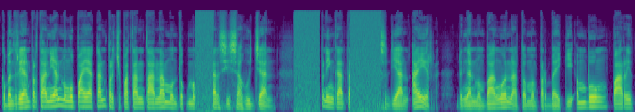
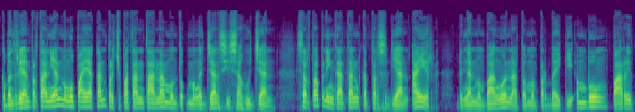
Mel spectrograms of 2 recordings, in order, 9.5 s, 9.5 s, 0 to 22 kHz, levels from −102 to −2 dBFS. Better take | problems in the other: second | audio cutting out; filled with static; at 3 s, at 4.5 s and at 5 s

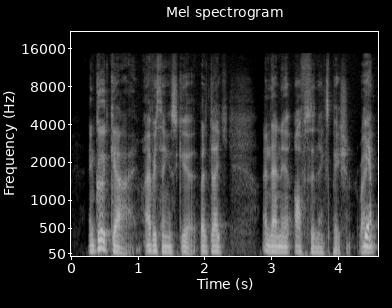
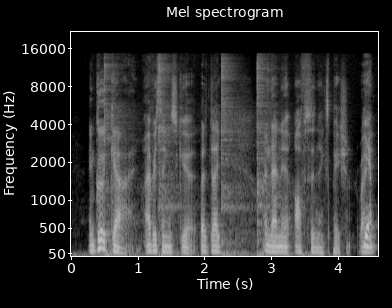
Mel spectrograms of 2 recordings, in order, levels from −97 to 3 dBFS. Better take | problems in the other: first | keyboard typing; noticeable; until 4 s; peak 8 dB below the speech

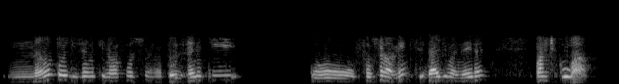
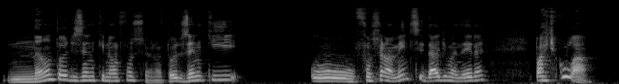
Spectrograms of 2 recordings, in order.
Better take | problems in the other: second | phone-call audio; poor line

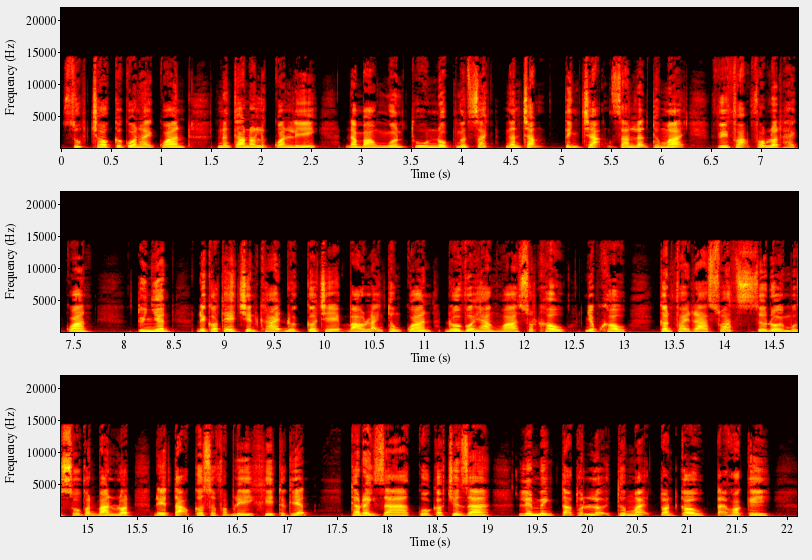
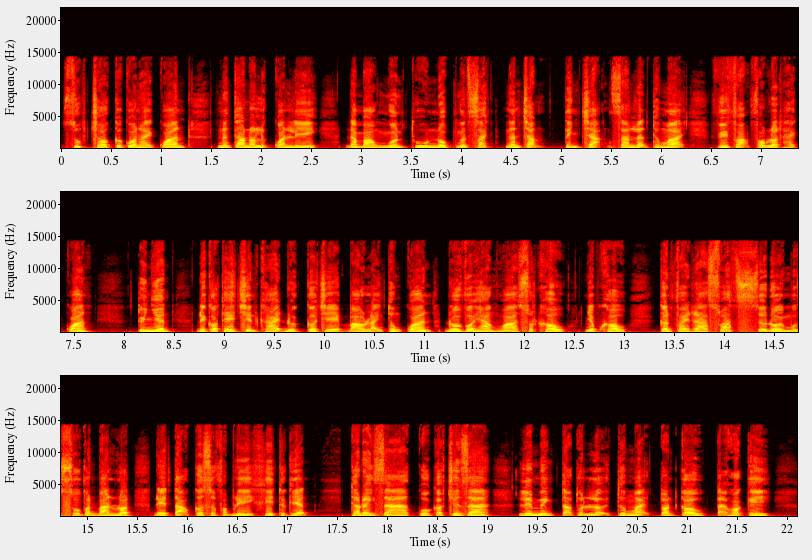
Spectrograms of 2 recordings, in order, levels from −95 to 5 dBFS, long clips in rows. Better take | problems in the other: first | distortion; slight; 10 dB below the speech

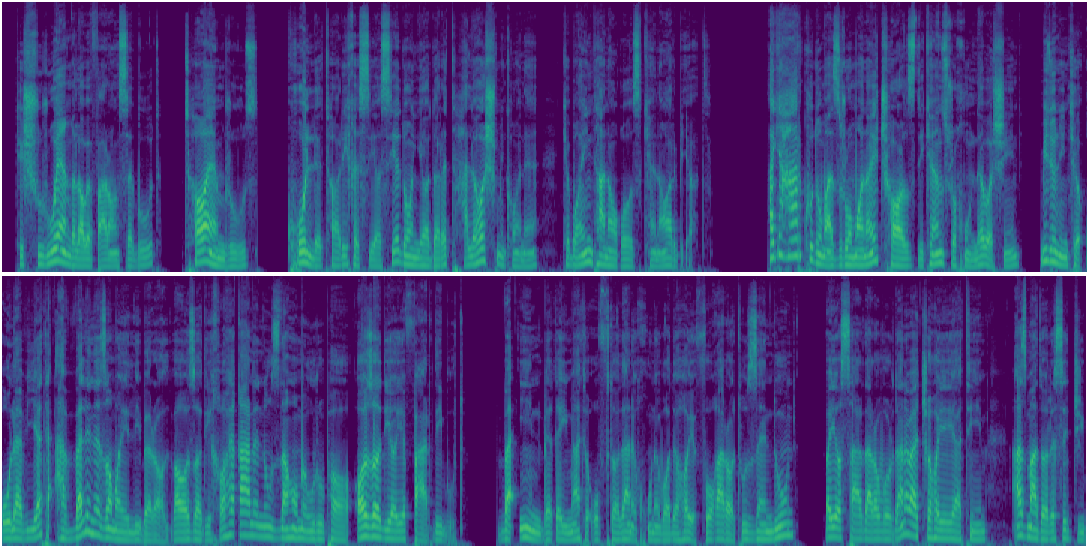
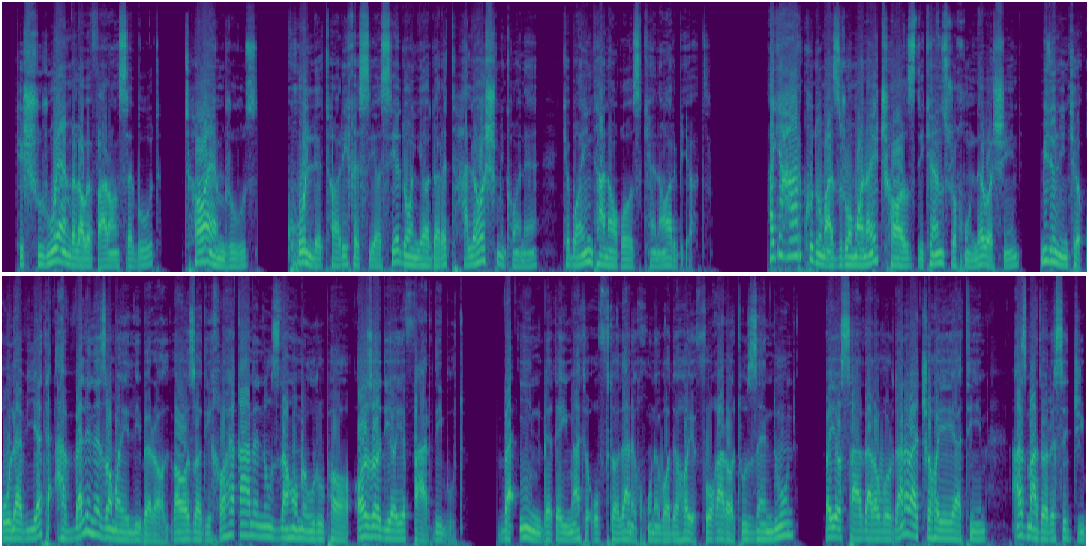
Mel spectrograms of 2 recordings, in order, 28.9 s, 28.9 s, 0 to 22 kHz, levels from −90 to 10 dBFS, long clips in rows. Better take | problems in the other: first | distortion; slight; 4% of the sound clipped

